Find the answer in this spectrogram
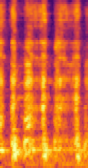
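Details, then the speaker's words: Adult imitating the paroxysmal cough of pertussis (whooping cough): rapid continuous back-to-back coughs without pause, described as leading to vomiting or turning blue. "Tooso, toso, toso, tanto que vomito. O toso, toso, toso, me pongo morado, ¿no?"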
